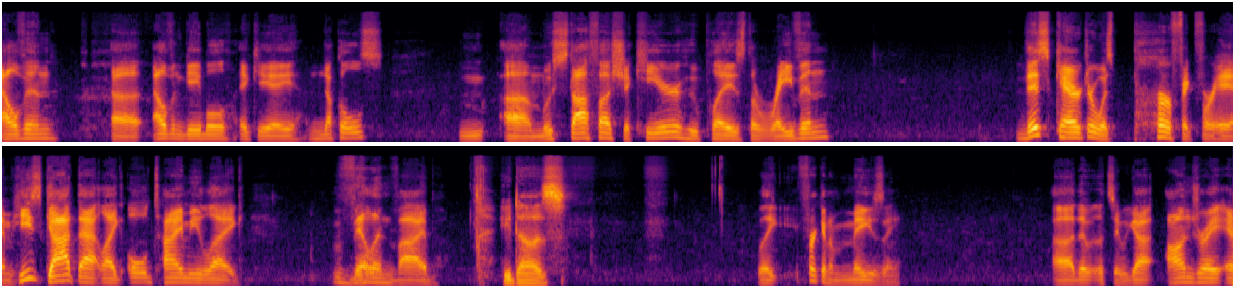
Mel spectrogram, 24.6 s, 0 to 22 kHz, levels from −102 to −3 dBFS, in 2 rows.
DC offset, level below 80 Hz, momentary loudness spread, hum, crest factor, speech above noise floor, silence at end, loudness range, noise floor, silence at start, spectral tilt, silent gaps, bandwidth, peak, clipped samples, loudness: under 0.1%; -66 dBFS; 17 LU; none; 24 dB; 48 dB; 0 s; 10 LU; -72 dBFS; 0 s; -3 dB/octave; none; 16 kHz; 0 dBFS; under 0.1%; -22 LUFS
